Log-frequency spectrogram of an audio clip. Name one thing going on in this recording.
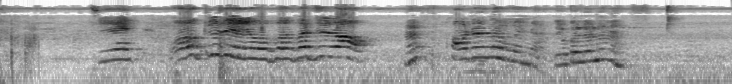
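A small child speaks in a high, excited voice close by.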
